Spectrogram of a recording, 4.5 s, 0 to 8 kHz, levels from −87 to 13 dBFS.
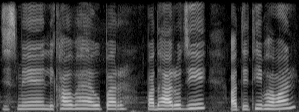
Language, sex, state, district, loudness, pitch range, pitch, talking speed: Hindi, female, Jharkhand, Palamu, -18 LUFS, 240-265 Hz, 250 Hz, 120 wpm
